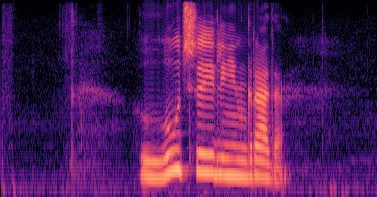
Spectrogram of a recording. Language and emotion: Russian, positive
